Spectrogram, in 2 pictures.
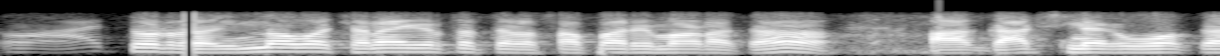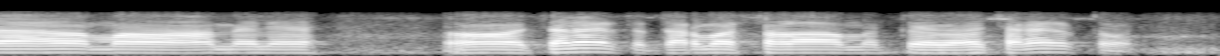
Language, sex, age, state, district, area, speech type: Kannada, male, 45-60, Karnataka, Bellary, rural, conversation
